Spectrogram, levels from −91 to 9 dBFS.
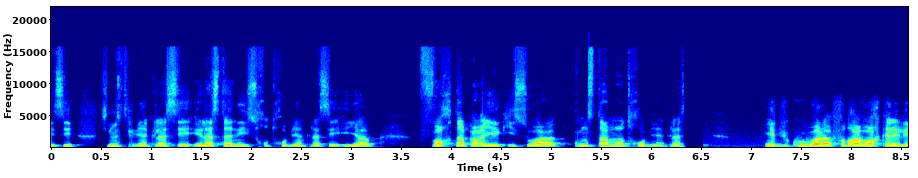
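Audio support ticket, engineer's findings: Repeated packet loss (robotic sound), 0.67–0.87 s: five gaps, longest 24 ms, about half the span concealed. Choppy, robotic texture from rapid successive concealment, unlike an isolated smear.

Short concealed packet loss, 6.03–6.15 s: three consecutive 20 ms holes bridged by extrapolation from the preceding audio. A brief smear or wobble, not sustained chopping.

Band drop from 6.32 s to end: nothing above 7.6 kHz, preceded by 200 ms silence, with a level shift of a few dB and a new noise floor well below the signal. Likely the input switched to a poorer device; the silence and the noise change distinguish it from codec band-limiting.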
